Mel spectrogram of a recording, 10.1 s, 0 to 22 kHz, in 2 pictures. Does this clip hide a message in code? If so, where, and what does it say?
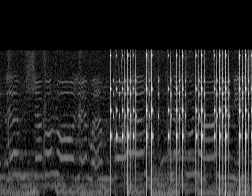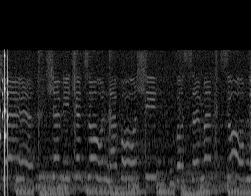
Yes: Morse code (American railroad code) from 2.1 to 5.2 s, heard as a telegraph sounder. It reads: PARISH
